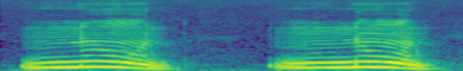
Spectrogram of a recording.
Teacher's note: زبان کا اگلا کنارہ جو ہے اوپر کے 6 دانتوں کے ساتھ جو ہے وہ لگتا ہے، اور اس کے اوپر دانتوں کے مسوڑوں کے ساتھ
